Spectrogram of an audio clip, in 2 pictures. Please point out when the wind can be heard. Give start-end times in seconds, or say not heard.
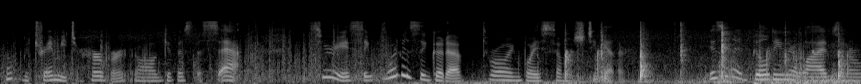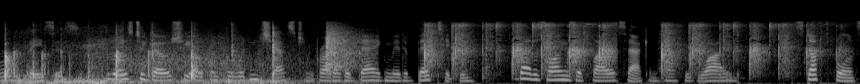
0.0-11.9.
